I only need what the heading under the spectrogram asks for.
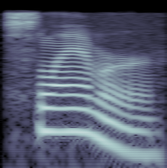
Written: slammer

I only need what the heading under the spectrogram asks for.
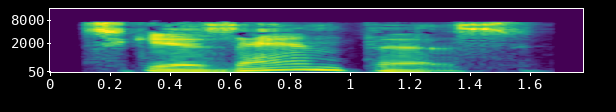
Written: schizanthus

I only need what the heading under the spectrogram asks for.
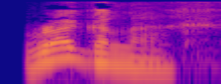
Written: rugalach

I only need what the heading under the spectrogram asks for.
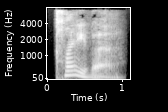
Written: clava

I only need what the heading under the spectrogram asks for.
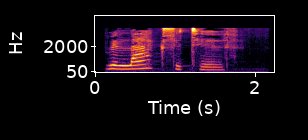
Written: relaxative

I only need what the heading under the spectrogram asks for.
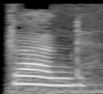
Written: drugged

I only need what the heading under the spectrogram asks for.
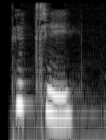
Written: pitty

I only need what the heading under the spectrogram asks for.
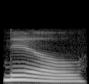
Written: nill

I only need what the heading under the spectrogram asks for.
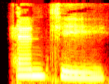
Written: henty

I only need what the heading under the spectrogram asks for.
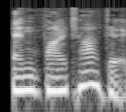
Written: enphytotic

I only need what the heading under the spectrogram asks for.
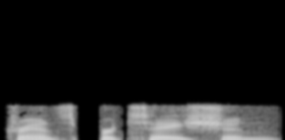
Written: transportation

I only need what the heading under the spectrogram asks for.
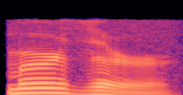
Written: murther

